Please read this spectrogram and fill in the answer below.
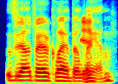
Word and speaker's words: Jean-Claude Van Damme: Jean-Claude Van Damme.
